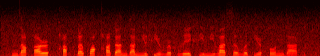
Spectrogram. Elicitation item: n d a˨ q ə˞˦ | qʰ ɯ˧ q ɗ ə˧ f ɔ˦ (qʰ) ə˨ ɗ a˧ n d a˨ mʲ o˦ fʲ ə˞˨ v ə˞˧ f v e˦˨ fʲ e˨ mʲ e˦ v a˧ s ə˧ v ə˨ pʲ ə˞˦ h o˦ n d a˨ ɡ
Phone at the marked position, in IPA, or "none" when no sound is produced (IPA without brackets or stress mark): qʰ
